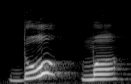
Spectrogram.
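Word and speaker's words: дома: In the first word, the vowel O is stressed. So, how will we pronounce this word? Do-ma, do-ma.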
